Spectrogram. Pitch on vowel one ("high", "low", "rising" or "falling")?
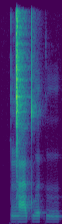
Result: low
